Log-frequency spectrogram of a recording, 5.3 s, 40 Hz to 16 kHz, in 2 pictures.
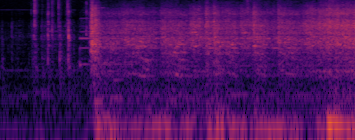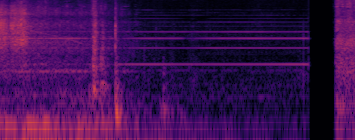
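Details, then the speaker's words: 1998 Chevy C1500 just after the clogged fuel filter was replaced to cure a crank-no-start. Low, even engine rumble after a brief chime; the truck idles smoothly without stumbling or dying. Normal idle after repair. "Alright, so we got it running."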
